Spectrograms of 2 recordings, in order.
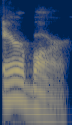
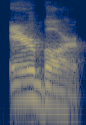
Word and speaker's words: Ehrbar: you say it first oh you're the air it's airbar airbar Greg uh if you're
